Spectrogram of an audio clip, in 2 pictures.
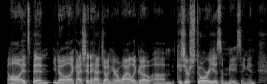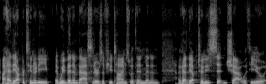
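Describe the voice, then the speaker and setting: A man's fairly low voice at a very fast pace, with ordinary pitch variation, in a very clean recording with a silent background. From San Diego. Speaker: podcast host. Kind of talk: interview.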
